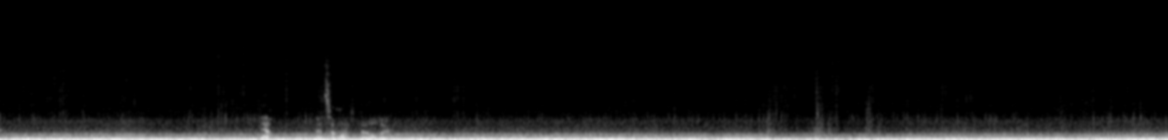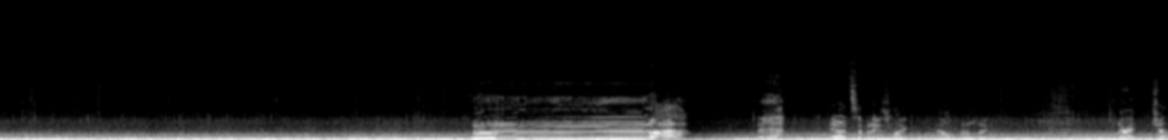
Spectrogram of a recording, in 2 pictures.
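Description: Steady road and engine noise inside a car driving along a highway. About three-quarters of the way in, a single held tone sounds for about a second and a half and cuts off abruptly.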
